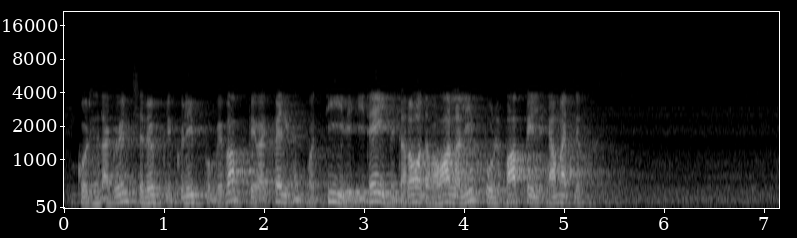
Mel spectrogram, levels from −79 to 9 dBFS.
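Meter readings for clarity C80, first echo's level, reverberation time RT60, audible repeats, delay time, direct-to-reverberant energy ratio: 12.0 dB, no echo audible, 1.4 s, no echo audible, no echo audible, 6.0 dB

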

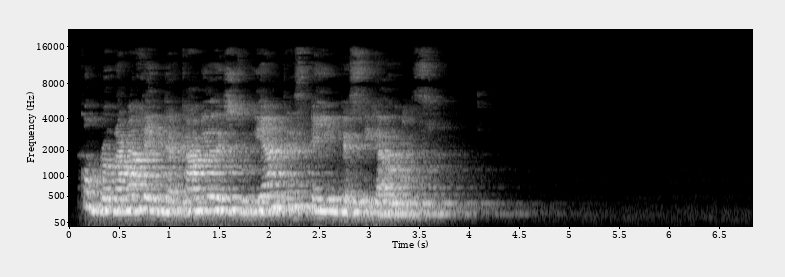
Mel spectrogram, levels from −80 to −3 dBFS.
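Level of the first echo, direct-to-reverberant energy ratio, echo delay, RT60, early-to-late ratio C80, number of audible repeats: no echo audible, −10.0 dB, no echo audible, 1.5 s, 2.0 dB, no echo audible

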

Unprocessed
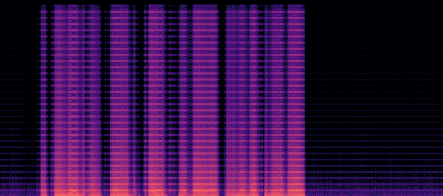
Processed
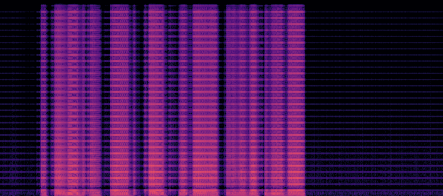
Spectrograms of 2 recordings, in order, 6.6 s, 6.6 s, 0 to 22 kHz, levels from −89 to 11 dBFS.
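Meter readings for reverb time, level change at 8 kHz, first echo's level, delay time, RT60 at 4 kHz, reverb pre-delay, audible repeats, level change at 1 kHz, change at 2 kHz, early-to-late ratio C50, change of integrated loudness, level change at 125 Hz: no reverb audible, +6.0 dB, no echo audible, no echo audible, no reverb audible, no reverb audible, no echo audible, −6.5 dB, +2.0 dB, no reverb audible, 0.0 dB, −16.5 dB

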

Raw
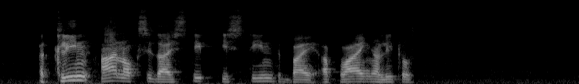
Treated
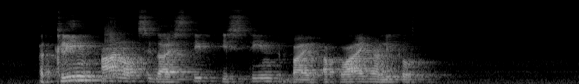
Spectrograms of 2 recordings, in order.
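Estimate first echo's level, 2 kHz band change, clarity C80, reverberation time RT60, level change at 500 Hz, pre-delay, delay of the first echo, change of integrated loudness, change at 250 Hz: no echo audible, +4.0 dB, 9.0 dB, 0.75 s, +4.5 dB, 32 ms, no echo audible, +4.0 dB, +4.0 dB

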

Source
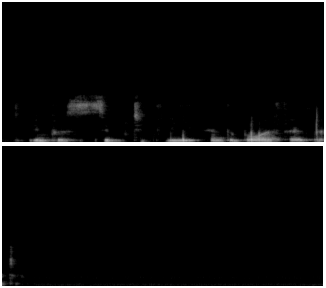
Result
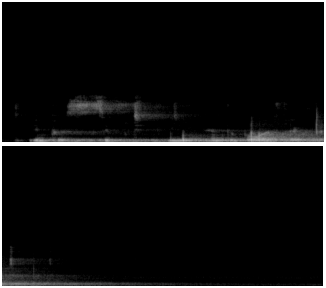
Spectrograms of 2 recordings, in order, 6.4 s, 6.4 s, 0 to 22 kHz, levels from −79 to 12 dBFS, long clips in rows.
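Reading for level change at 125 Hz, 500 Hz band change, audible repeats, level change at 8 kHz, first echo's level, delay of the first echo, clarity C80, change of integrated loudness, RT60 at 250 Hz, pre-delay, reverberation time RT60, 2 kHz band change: +1.5 dB, +1.5 dB, 1, can't be measured, −18.0 dB, 392 ms, 7.5 dB, +0.5 dB, 3.2 s, 4 ms, 2.6 s, +1.0 dB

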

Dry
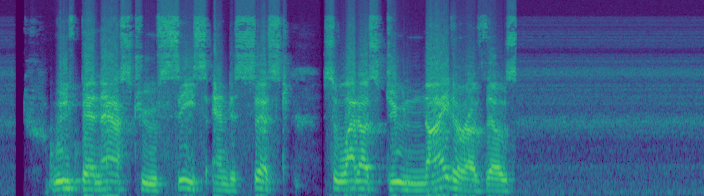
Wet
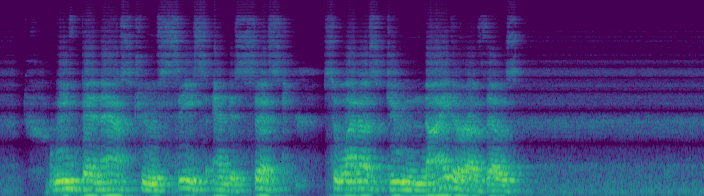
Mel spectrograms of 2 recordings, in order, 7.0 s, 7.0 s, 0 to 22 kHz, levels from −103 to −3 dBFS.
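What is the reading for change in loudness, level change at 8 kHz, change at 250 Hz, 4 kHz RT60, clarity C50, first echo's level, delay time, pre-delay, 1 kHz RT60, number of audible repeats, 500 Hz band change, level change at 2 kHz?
−1.0 dB, below −20 dB, +5.5 dB, 0.35 s, 7.5 dB, no echo audible, no echo audible, 21 ms, 0.45 s, no echo audible, +3.0 dB, −10.5 dB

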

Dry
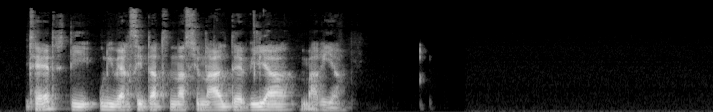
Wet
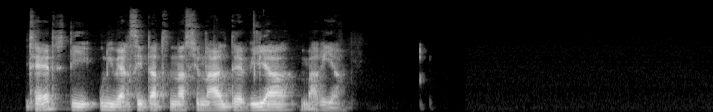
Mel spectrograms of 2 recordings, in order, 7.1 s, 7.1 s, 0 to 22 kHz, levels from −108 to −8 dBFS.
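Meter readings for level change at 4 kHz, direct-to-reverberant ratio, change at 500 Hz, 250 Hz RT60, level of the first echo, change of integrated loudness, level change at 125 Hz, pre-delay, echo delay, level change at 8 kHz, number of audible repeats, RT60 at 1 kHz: 0.0 dB, no reverb audible, 0.0 dB, no reverb audible, no echo audible, −0.5 dB, −4.0 dB, no reverb audible, no echo audible, −2.5 dB, no echo audible, no reverb audible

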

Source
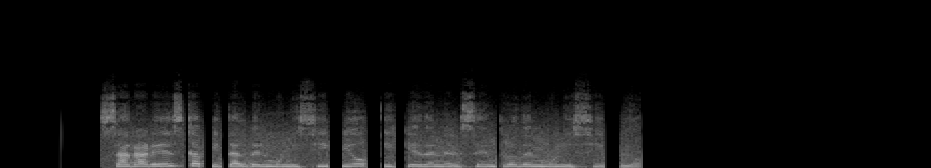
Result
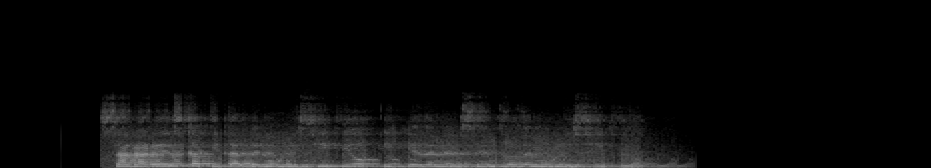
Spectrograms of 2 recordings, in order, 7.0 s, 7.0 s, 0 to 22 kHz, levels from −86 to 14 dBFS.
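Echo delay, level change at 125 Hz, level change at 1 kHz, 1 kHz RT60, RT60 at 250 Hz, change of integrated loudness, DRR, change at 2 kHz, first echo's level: 43 ms, −5.0 dB, −5.5 dB, no reverb audible, no reverb audible, −6.0 dB, no reverb audible, −7.0 dB, −15.5 dB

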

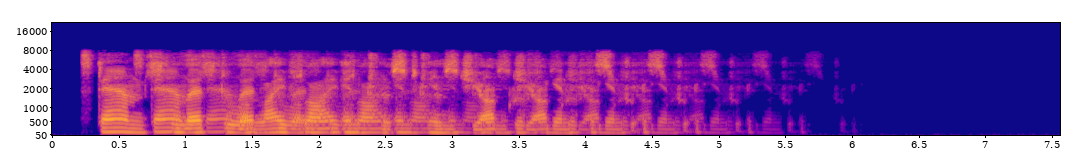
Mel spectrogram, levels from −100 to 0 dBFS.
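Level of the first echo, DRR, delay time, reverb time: −4.0 dB, no reverb audible, 393 ms, no reverb audible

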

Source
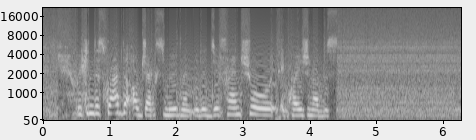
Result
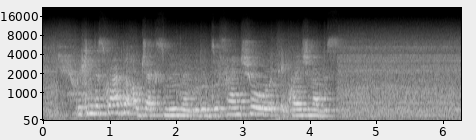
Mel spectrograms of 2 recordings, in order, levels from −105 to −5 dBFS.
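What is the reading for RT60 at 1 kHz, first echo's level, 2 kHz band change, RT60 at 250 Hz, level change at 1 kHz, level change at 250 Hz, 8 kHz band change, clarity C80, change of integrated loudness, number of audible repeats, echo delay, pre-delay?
0.65 s, −12.5 dB, −2.5 dB, 0.85 s, 0.0 dB, +2.5 dB, −15.5 dB, 8.0 dB, 0.0 dB, 1, 81 ms, 30 ms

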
